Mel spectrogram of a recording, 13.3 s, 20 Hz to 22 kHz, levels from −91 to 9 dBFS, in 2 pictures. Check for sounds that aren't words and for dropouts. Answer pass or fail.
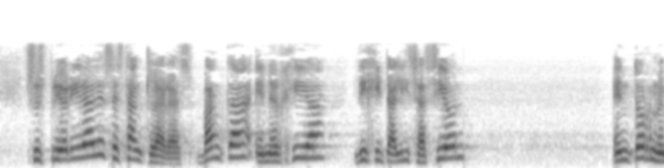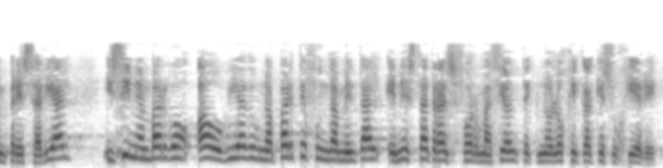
pass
